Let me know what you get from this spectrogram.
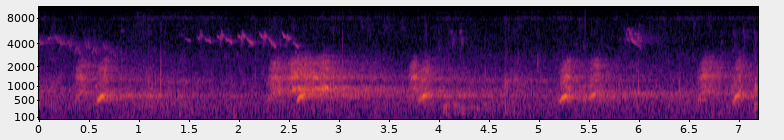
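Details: Coyotes calling at morning on the West Walker River: harsh barks and broader yipping bursts come every second or so, mixed with a quick series of high bird chirps.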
